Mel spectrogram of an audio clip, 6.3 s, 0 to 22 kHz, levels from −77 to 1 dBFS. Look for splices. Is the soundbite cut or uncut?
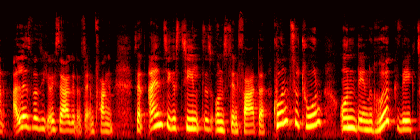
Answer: cut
